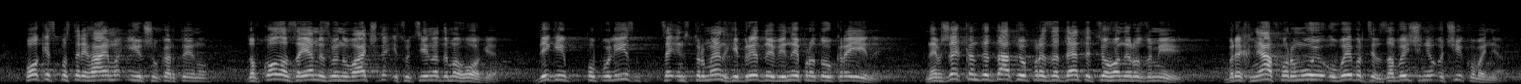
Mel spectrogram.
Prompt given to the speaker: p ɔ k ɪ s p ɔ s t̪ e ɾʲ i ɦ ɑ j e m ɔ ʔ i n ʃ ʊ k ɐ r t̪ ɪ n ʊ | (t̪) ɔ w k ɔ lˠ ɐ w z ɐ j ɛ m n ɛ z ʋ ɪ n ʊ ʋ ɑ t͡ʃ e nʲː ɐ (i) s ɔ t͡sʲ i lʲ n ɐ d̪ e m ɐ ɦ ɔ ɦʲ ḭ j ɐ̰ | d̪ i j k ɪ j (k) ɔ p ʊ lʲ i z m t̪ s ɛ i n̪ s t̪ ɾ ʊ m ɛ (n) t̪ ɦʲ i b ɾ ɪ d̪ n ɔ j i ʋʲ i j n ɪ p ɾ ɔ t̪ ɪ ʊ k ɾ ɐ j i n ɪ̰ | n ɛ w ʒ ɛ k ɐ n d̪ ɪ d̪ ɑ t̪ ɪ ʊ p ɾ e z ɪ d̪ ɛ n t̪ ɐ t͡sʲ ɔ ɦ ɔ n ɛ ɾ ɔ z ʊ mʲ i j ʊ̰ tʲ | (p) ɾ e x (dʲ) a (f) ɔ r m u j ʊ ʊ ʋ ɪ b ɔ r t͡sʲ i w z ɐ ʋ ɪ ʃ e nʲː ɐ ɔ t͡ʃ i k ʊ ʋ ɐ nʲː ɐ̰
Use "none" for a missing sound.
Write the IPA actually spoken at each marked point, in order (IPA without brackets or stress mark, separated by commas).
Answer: d̪, i, p, n, b, nʲ, f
